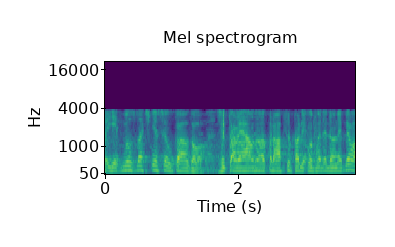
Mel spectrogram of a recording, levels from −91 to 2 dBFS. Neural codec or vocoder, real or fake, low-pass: codec, 24 kHz, 0.9 kbps, WavTokenizer, medium music audio release; fake; 3.6 kHz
